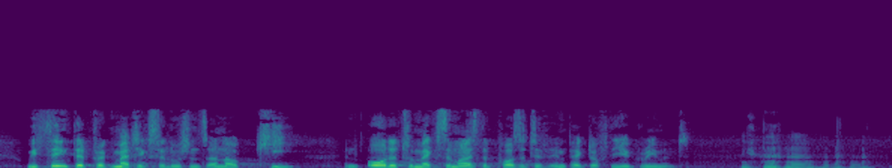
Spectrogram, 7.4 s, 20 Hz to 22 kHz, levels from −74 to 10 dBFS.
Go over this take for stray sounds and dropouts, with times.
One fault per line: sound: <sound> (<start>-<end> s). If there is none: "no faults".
sound: laugh (6.2-7.3 s)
